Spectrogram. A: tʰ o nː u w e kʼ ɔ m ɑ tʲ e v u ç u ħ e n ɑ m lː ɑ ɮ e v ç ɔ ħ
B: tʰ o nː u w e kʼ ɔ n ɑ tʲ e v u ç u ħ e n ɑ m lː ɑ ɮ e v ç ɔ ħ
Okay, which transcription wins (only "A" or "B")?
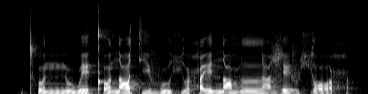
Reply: B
